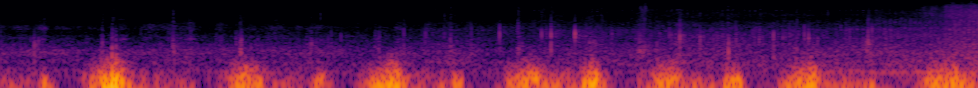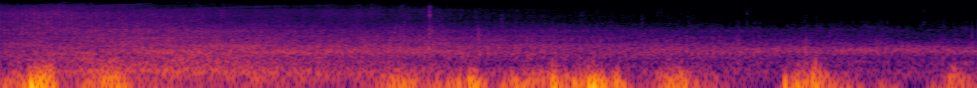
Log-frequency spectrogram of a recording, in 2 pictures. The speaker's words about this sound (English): There we go, it's a car.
